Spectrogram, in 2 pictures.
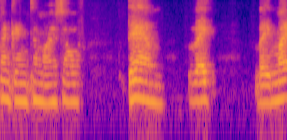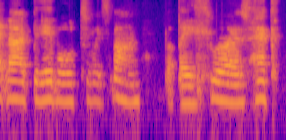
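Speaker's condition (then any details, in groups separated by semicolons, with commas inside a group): Cerebral palsy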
